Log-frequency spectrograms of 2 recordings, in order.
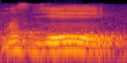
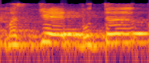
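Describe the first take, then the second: First: Said in the usual way. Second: High, loud mock snap; husband snaps back at wife, high and loud; rude snapping reply. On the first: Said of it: "Lain cara jawabnya". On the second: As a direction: bite the answer off rudely. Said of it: "Ha, kan lain".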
